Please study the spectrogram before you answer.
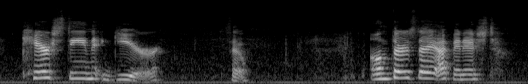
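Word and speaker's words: Kerstin Gier: to look at it i thought it was pronounced kirsten guyer but it's actually pronounced kerstine gear so on thursday i finished sapphire blue by kirsten gear and i'm gonna give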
